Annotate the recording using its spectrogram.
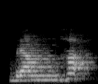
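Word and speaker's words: ब्रह्म: For example, in hakara makara combination, ma is there in Brahma, but we say Brahma. We hear the hakara later and the makara first, so the position is interchanged.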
